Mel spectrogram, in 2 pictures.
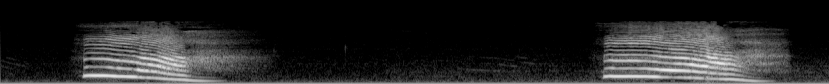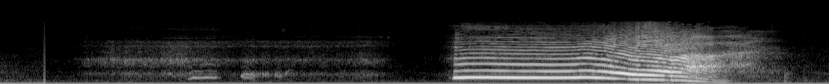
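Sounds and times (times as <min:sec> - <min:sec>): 
patients yawning: 0:00.8 - 0:02.7, 0:06.0 - 0:08.0, 0:09.3 - 0:12.1, 0:12.8 - 0:16.2.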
